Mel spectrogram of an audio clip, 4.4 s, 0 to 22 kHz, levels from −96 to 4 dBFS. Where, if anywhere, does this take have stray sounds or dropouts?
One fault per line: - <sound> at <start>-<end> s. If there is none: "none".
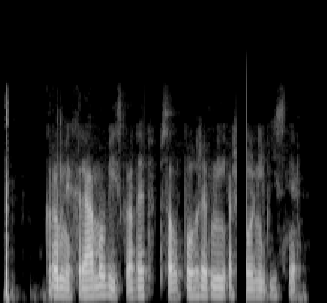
- dropout at 3.2-3.3 s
